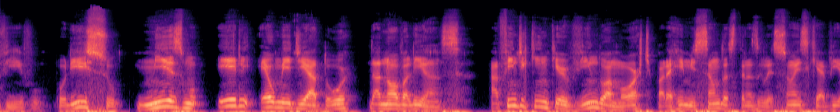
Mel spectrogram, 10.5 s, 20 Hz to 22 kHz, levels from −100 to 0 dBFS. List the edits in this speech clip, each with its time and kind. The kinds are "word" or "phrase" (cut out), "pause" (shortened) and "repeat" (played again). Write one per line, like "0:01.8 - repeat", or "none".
0:04.5 - pause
